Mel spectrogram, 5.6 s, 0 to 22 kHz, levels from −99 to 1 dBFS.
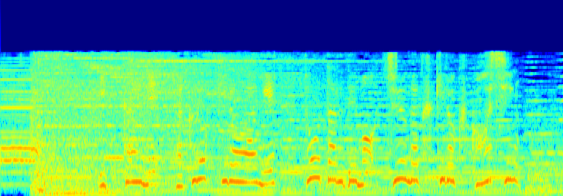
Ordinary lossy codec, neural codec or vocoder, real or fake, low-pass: AAC, 32 kbps; none; real; 7.2 kHz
